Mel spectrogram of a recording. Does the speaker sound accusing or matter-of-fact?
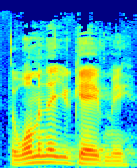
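matter-of-fact. It is said in a plain, matter-of-fact tone. The speaker simply confesses what happened. "I heard Ken Graves say it this way"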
